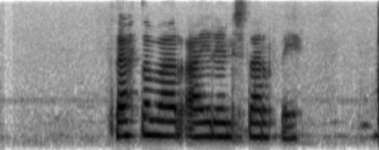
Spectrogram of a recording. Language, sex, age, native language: Icelandic, female, 8, Icelandic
